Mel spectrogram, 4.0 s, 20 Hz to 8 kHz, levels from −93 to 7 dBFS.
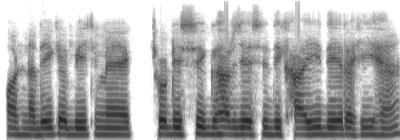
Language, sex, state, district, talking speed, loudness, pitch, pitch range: Hindi, male, Jharkhand, Jamtara, 210 wpm, -15 LUFS, 145 Hz, 140-150 Hz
